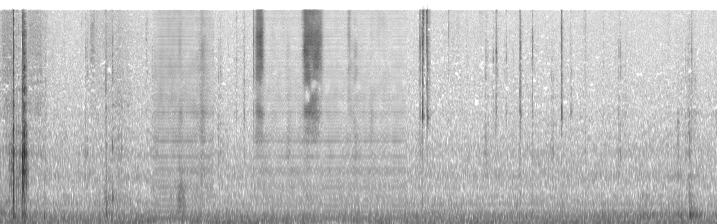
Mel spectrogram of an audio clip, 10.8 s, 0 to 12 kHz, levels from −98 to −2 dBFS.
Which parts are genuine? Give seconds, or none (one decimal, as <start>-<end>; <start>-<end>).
0.0-2.3; 3.2-3.8; 6.1-10.8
